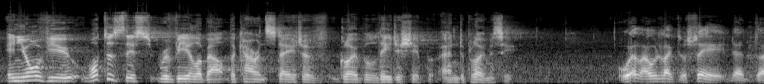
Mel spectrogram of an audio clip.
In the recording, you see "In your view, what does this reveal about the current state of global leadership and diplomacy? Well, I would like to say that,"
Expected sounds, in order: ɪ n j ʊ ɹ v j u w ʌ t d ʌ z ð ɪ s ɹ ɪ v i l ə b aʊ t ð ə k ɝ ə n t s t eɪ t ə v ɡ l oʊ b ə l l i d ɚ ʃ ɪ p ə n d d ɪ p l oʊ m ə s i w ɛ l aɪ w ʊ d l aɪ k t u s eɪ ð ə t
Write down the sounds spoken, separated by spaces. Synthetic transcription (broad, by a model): ɪ n j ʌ ɹ v j u w ʌ t d ʌ z ð ɪ s ɹ ɪ v i l ə b aʊ t ð ə k ɝ ə n t s t eɪ t ə v ɡ l oʊ b ə l l i d ɚ ʃ ɪ p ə n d d ɪ p l oʊ m ə s i w ɛ l aɪ w ʊ d l aɪ k t u s eɪ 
